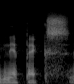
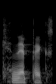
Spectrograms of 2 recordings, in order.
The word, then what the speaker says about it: Knipex: you do say it, you do pronounce the K from what I understand. You could say Knipex, you know, but Knipex is how they pronounce it here in the US.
